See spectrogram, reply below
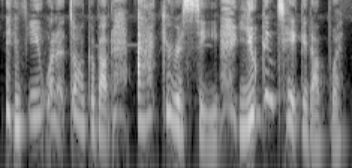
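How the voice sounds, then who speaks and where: A woman voicing an indignant, defensive half-drow bard in a scripted fantasy roleplay audio, with a breathy, theatrical delivery. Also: fairly high pitch, very animated, brisk. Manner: theatrical, sarcastic, emphatic, stammers when rattled. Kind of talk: scripted roleplay monologue, one side of a conversation.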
